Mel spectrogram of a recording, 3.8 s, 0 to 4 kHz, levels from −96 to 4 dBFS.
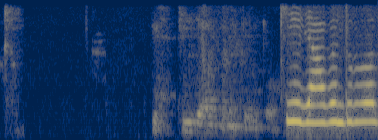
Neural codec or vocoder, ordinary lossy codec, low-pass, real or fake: none; none; 3.6 kHz; real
